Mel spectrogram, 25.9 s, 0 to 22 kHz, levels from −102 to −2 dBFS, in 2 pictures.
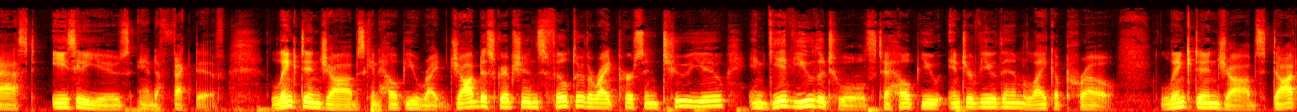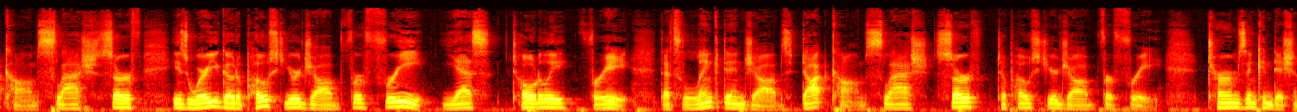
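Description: No audible technical faults anywhere in the speech recording.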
